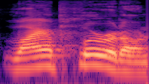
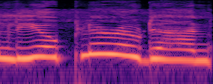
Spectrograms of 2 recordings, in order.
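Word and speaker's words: Liopleurodon: It's so fire that it taught an entire generation of kids to pronounce liopurodon wrong. It's a Leopurodon, Charlie.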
